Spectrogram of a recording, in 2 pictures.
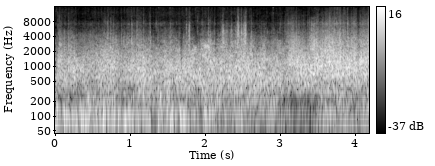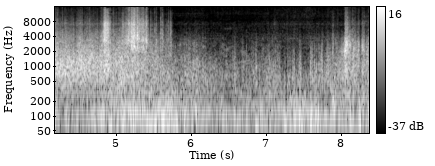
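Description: Wind buffeting the microphone of a moving vehicle, a loud steady rush with a heavy low rumble from the road and engine beneath it. A brief hiss rises over it about five seconds in.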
